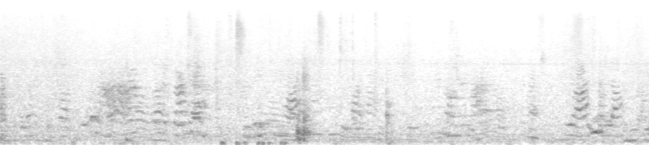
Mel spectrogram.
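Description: A middle-aged woman talks with animation nearby.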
